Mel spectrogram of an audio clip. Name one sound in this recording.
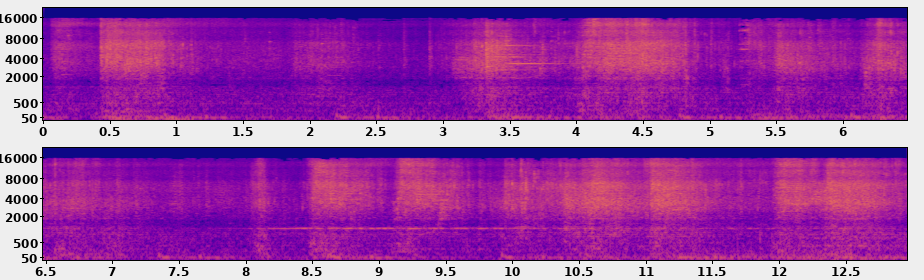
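A blade slashes and strikes flesh in quick bursts.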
